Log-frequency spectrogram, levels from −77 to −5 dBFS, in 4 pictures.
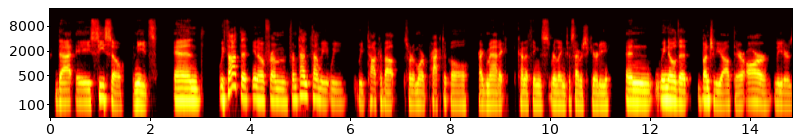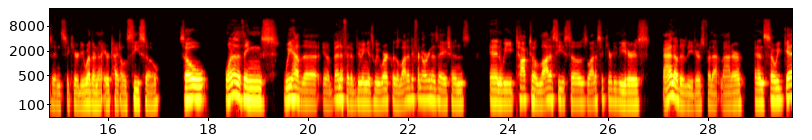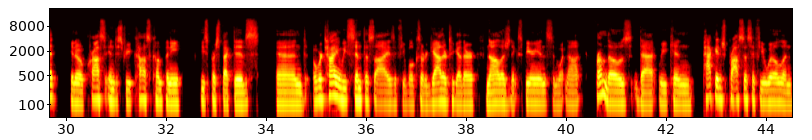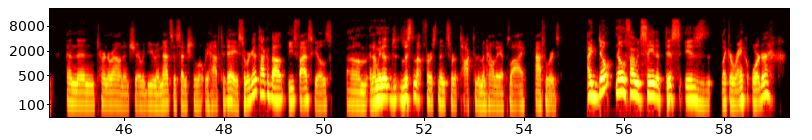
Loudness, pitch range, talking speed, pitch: -24 LUFS, 105-125 Hz, 195 wpm, 110 Hz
